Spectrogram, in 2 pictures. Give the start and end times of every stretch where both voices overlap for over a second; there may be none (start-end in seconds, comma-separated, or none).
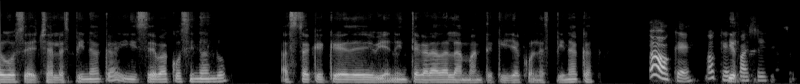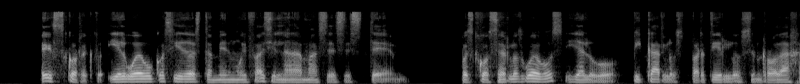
none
